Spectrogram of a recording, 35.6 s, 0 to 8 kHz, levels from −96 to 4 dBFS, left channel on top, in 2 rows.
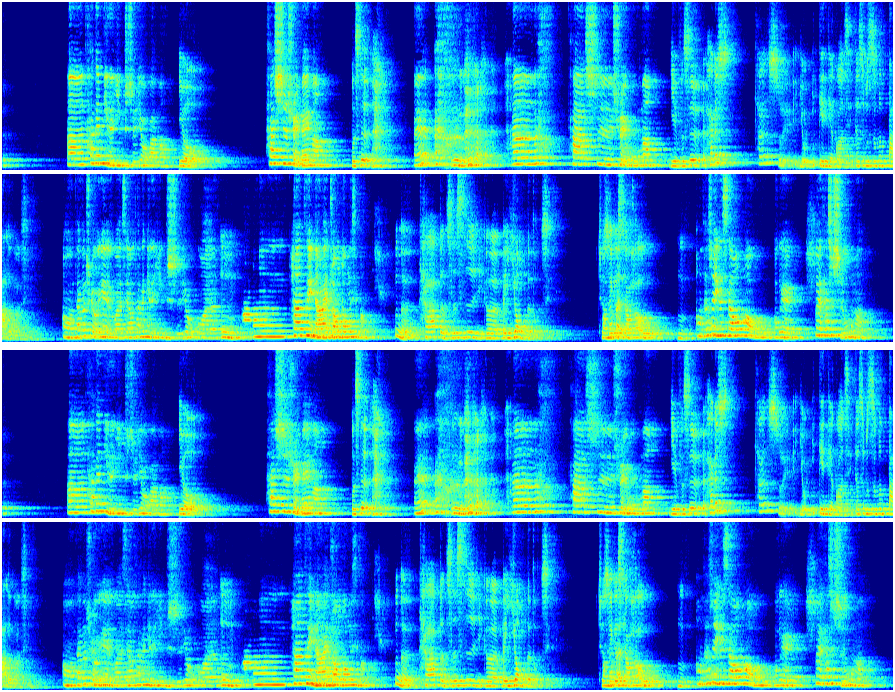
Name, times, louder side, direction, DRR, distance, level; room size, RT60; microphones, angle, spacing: voice 1, 1.3-3.4 5.3-6.5 8.2-9.2 10.2-11.0 11.4-13.1 19.0-22.2 22.6-25.1 29.8-30.2 30.6-30.7 31.7-33.7 34.1-35.1, left 1 dB, 75° left, 3 dB, 5.2 m, -25 dB
voice 2, 3.5-4.0 7.0-7.7 9.0-10.2 13.3-14.5 15.1-18.5 22.2-22.5 25.7-28.8 29.8-30.9 31.3-31.5 33.4-33.6 33.9-34.1, right 1 dB, 10° right, 1 dB, 3.7 m, -28 dB
29.5 x 15.0 x 7.2 m, 1.4 s
head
